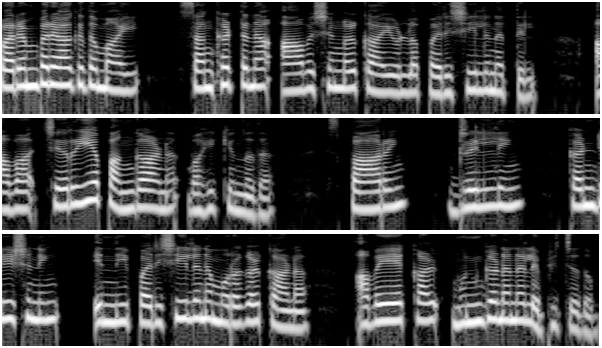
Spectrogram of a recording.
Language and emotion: Malayalam, neutral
